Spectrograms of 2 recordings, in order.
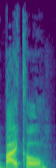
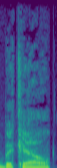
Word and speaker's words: Bikel: least especially on the Broadway series said Theodore Michael and I sure I did not pronounce that right I don't know if it's pickle or Michael it would be I've heard it pronounced t o Bikel TI o Bikel now stand corrected and go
